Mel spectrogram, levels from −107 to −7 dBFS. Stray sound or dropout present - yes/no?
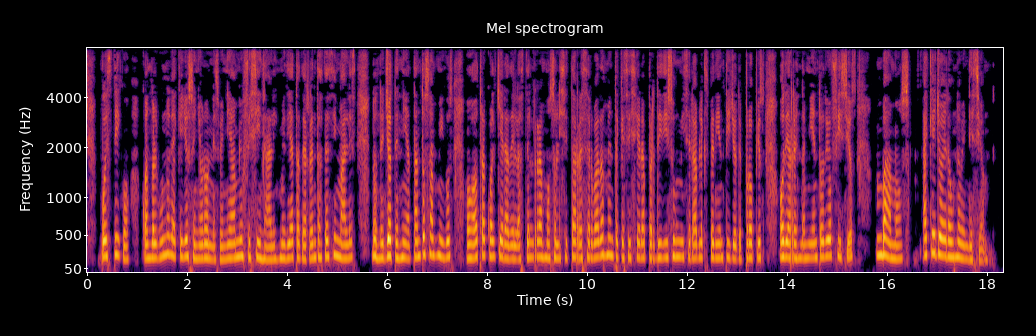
no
